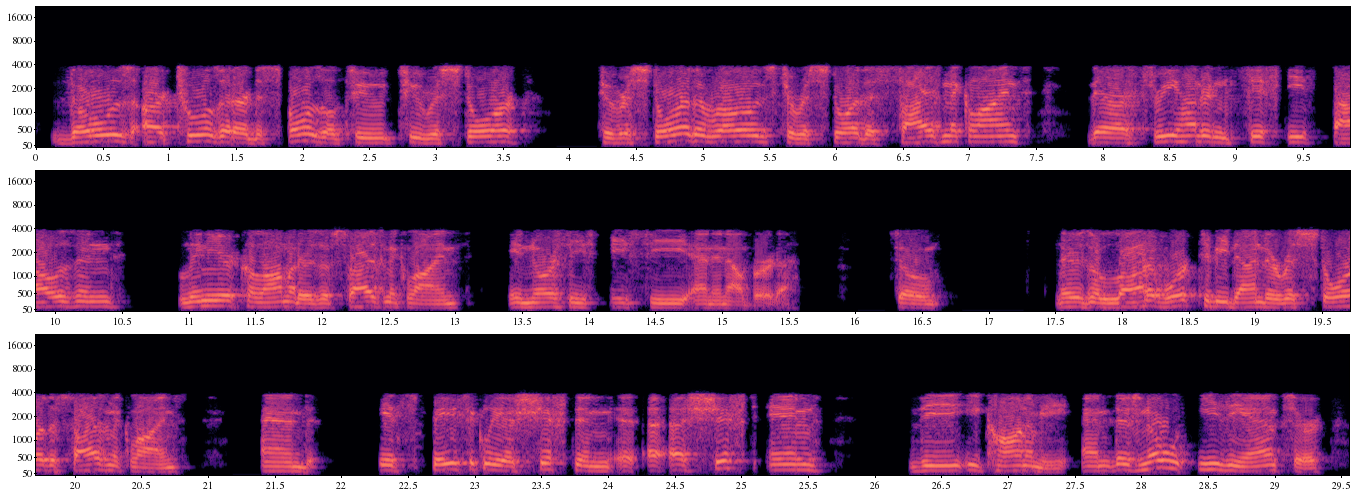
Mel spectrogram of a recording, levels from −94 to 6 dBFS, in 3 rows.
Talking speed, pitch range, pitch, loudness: 135 wpm, 125-155 Hz, 140 Hz, -23 LUFS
